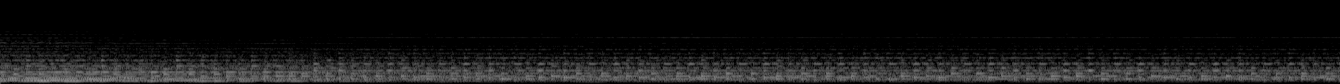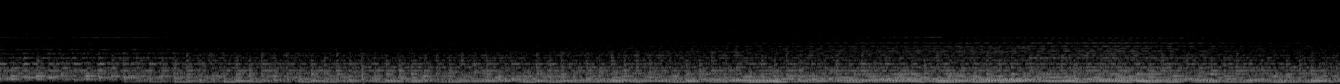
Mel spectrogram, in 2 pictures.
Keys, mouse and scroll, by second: 5.3-6.1 typing, 11.1 5, 11.3 Return, 14.6 5, 14.8 Return, 16.0 z, 22.5 ctrl+s, 26.2 a.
